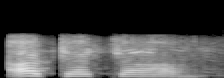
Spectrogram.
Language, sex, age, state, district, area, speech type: Dogri, female, 30-45, Jammu and Kashmir, Jammu, rural, conversation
